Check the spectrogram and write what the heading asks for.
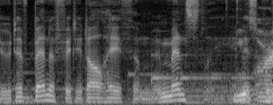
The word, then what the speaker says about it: Alhaitham: No, it's Alhaitham. Okay? Ain't no Atham, ain't no thum, ain't no H up to now. The only H is pronounced with the H is him, not the no. Alhaitham.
